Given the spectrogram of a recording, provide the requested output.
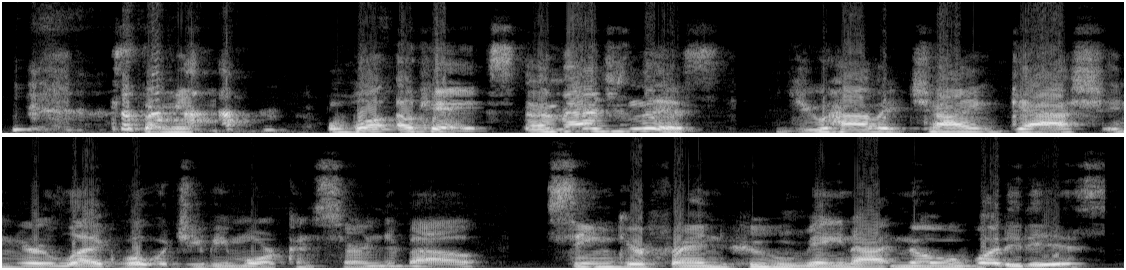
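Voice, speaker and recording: A man's voice: mid-range voice, a little slow, low-quality recording. A man chatting casually and jokingly, building up mock arguments in a theatrical way. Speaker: guest voice reader on a stream.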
